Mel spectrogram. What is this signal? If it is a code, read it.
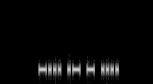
Morse code, heard as a keyed tone, about 53 wpm, 700 Hz. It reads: BATH
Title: Sentences from Top 1600 Words - New Word Drill Alt - 50wpm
